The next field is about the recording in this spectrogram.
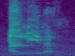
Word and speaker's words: Arnita: Arnita. – Can you spell it for me? – A-R-N-I-T-A.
